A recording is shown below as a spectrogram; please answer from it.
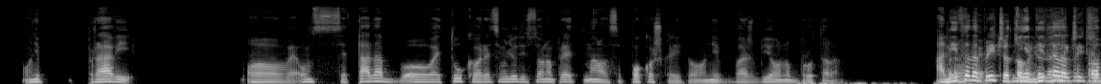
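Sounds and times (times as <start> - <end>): man speaking: 2.5 - 8.5, 9.4 - 11.0.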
